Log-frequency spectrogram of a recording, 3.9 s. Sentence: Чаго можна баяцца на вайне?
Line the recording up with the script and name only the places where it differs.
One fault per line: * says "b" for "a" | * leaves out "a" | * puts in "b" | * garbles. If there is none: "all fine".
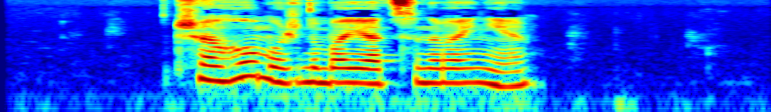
all fine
